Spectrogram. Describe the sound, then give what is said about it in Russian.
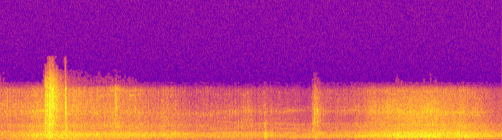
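A car pulls away with a steady low engine drone, and a door shuts with a short thump partway through as the driver closes it while moving. Road noise swells again toward the end. “Водитель закрывает свою дверцу на ходу.”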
